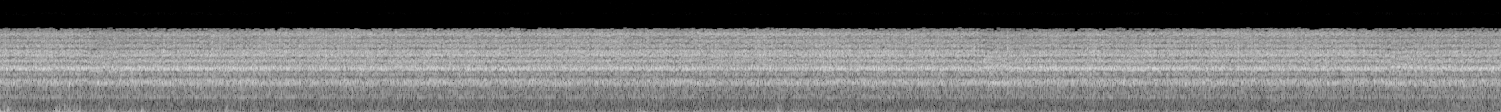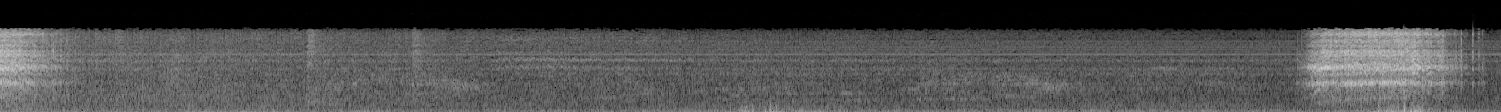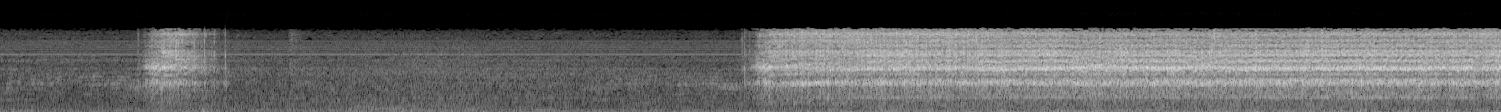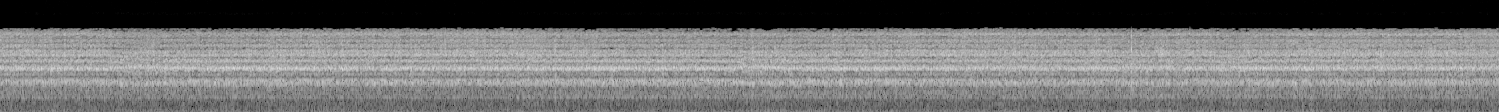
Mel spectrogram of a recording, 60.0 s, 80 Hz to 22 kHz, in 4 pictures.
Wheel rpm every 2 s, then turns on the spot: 160, 160, 160, 160, 160, 160, 160, 100, 0, 0, 0, 0, 0, 0, 70, 10, 0, 0, 20, 160, 160, 160, 160, 160, 160, 160, 160, 160, 160, 160.
none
